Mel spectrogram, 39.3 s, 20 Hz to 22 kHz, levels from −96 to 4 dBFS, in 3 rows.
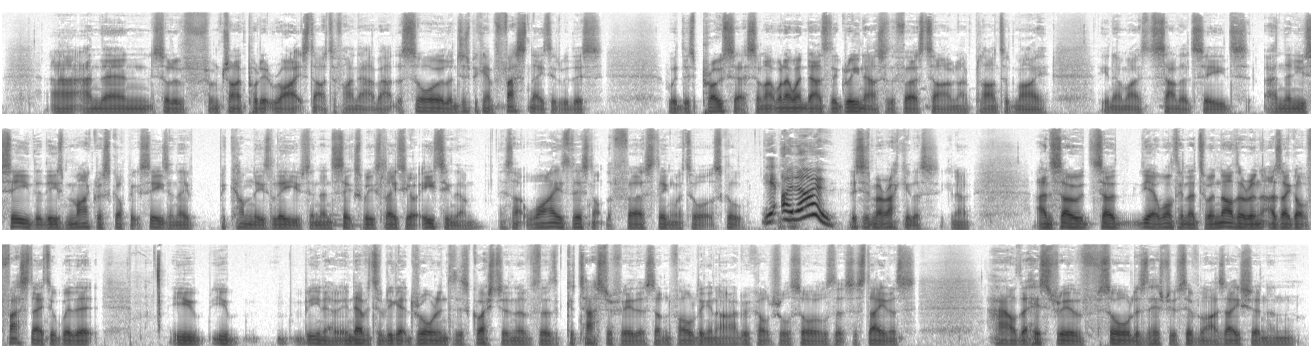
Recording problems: none

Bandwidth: 15.5 kHz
